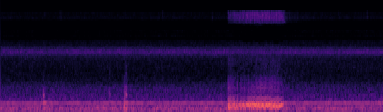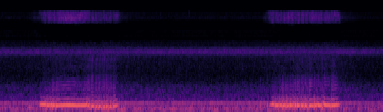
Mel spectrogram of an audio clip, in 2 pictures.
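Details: Adopted dog snoring loudly in sleep: three loud, rattling snores about three seconds apart over a steady background hum.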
